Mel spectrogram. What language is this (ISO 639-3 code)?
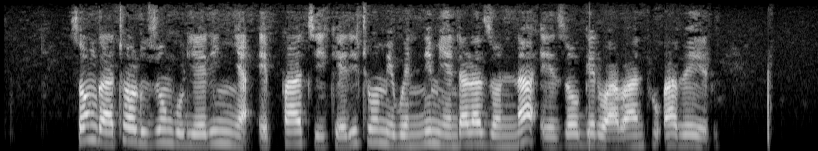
lug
